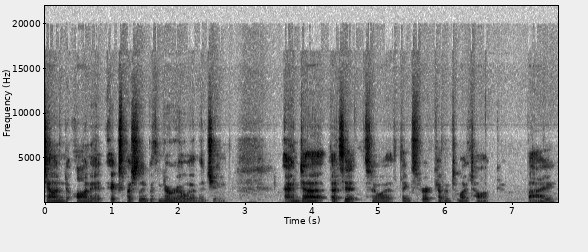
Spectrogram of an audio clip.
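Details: Adult male speaker; normal speech.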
